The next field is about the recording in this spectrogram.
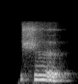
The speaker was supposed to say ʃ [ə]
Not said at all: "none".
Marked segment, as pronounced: ə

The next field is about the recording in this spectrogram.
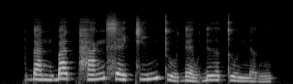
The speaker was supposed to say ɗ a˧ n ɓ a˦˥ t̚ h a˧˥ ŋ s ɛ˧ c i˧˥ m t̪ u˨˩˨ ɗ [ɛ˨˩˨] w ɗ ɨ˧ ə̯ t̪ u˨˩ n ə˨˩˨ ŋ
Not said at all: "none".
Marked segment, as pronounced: ɛ˨˩˨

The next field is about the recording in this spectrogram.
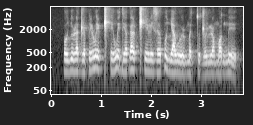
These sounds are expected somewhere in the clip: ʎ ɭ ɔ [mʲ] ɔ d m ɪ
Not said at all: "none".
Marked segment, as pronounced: m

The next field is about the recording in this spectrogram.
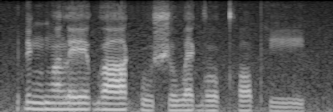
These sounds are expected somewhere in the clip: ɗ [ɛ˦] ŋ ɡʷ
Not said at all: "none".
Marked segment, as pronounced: ɪ˦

